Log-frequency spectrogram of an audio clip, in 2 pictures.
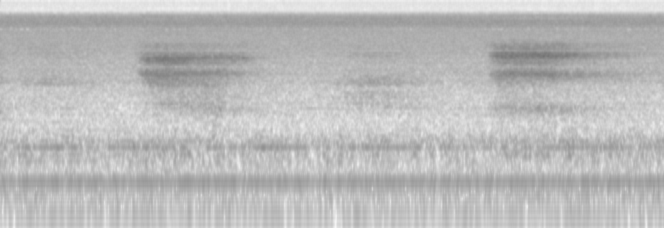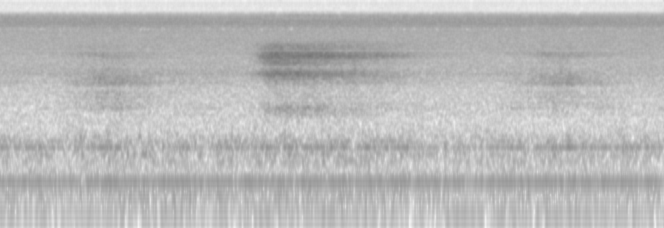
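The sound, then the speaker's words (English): Slow, steady ujjayi breathing, a soft oceanic hiss drawn through a constricted throat with the mouth closed, repeating in long in-and-out cycles over a constant low rumbling hum. No one speaks. “It's also known as Darth Vader breath”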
